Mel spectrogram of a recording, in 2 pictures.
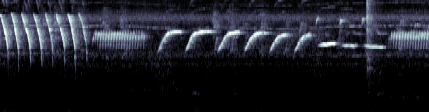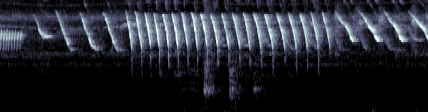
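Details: Spanish Timbrado canary in powerful training song, alternating rolling rattles, series of arched whistled notes and long fast runs of sharp downward sweeps, with an occasional click.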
